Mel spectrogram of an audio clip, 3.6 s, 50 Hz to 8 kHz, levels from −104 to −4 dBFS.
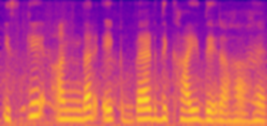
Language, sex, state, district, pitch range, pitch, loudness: Hindi, female, Haryana, Charkhi Dadri, 200-230 Hz, 215 Hz, -16 LUFS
